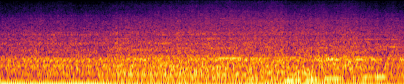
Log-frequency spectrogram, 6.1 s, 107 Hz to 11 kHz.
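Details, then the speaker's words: Nissan Pathfinder 4.0 V6 at 160,000 km, previously blowing smoke, just rebuilt with new rings, bearings and timing chains. First start gives a smooth, quiet idle with no ticking, knocking or misses and no warning lights; normal idle. "no warning lights [Music] nice and quiet"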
